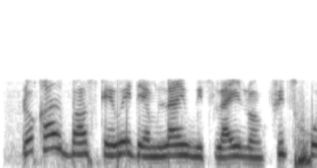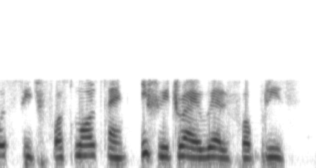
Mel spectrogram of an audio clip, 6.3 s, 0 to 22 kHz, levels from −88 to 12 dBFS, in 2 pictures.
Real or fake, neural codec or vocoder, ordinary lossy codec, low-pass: real; none; none; 3.6 kHz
